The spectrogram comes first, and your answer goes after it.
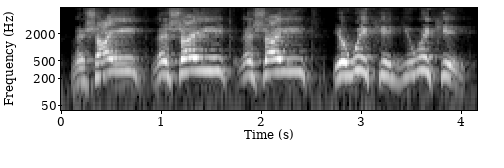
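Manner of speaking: high, repetitive parrot rebuke; scolding parrot. Acted. Parrot denounces the woman on sight, high mock scolding. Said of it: "And the parrot".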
